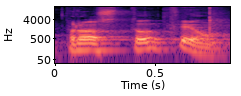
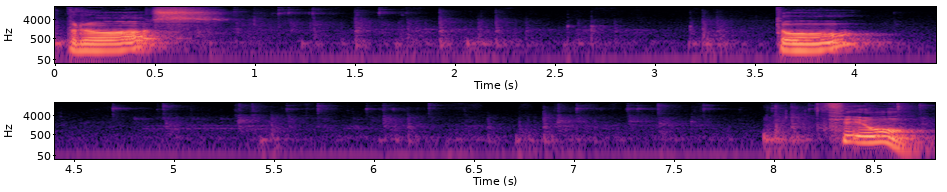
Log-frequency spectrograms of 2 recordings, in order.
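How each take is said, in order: First: Said in the usual way. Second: Pros, Tom, Theon, each said alone with long pauses; slow Greek dictation; word by word. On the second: Shown as a demonstration. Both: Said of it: "Olha só".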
